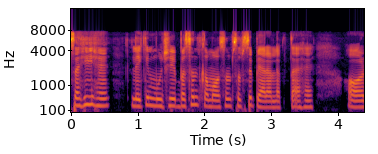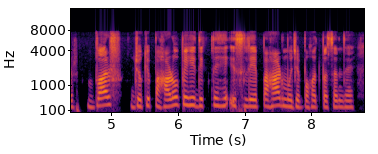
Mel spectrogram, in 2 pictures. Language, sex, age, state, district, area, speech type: Hindi, female, 30-45, Uttar Pradesh, Varanasi, urban, spontaneous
